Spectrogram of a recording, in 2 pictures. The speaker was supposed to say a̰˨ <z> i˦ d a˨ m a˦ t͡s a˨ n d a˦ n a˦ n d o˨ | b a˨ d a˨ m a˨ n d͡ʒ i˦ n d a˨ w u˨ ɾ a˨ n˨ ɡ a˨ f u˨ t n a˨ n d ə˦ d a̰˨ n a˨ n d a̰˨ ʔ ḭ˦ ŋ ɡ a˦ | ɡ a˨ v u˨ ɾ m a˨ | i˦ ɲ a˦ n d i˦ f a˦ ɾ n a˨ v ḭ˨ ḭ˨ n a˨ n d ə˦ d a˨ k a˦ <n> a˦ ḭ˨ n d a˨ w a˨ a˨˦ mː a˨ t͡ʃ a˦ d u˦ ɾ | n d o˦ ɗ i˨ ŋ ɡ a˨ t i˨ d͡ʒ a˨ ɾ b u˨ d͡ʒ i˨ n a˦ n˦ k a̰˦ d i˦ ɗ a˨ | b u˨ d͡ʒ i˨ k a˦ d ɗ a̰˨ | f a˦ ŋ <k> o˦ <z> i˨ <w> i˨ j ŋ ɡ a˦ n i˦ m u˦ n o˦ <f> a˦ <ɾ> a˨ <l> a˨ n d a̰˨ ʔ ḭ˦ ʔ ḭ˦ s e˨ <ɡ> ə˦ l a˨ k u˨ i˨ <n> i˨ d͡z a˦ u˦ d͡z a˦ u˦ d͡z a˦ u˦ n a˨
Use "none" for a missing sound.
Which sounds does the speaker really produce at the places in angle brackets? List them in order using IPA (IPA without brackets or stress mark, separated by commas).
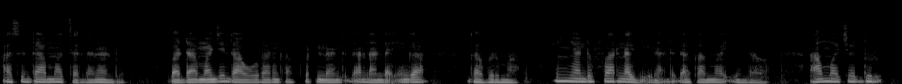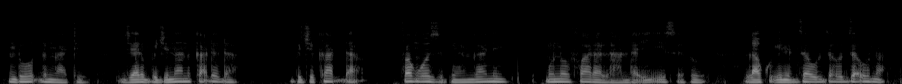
s, m, ɡ, z, b, f, ɾ, l, k, n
